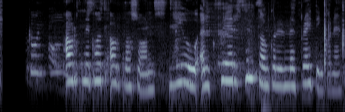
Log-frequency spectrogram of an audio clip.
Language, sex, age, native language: Icelandic, female, 12, Icelandic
